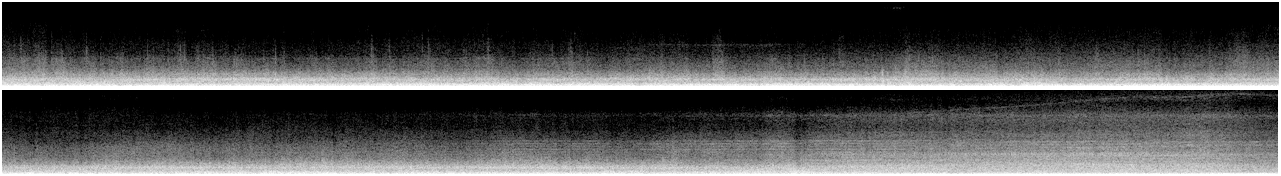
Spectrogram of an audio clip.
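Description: Car driving along a road: steady tyre and road noise with a deep rumble underneath.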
